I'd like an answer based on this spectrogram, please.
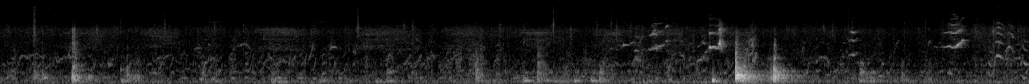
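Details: Guinea pigs at breakfast, giving short high squeaks and a few rising chirps, busiest in the second half, over steady rustling and patter from feeding and movement.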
